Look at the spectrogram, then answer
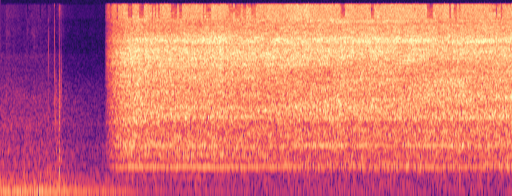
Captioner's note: angle grinder sounds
